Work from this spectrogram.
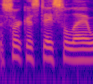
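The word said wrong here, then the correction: Cirque du Soleil: or whatever. – Circus Soleil. – Soleil. – Yeah. – And Cirque de Soleil.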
